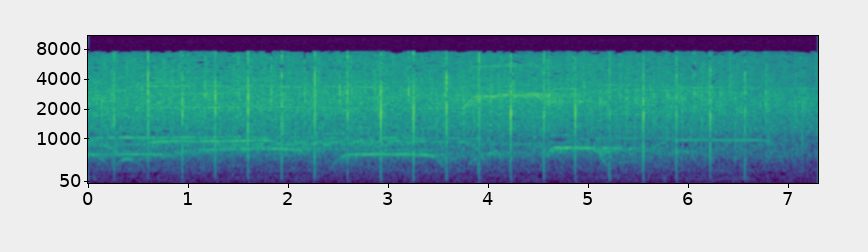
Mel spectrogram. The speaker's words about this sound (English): Come on, give him a hand clap.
